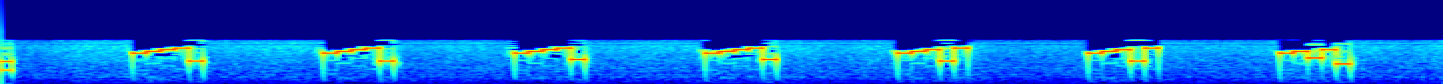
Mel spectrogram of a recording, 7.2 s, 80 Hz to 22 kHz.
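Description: Five-tone selective call (ZVEI), heard as quick runs of five tones, tones of about 80 ms. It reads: 89003 89003 89004 89004 89033 89033 89501
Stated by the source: ZVEI five-tone selective call received via SDR, from the Feuerwehr Orlamünde audio archive.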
